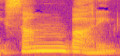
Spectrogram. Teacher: Para imitar esse som. Somebody, também é importante perceber que esse E do meio não é pronunciado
